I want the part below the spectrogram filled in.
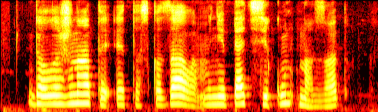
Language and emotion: Russian, angry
